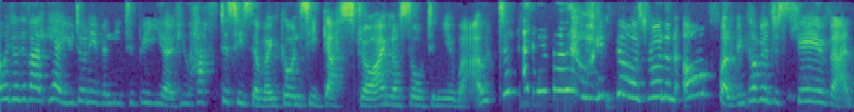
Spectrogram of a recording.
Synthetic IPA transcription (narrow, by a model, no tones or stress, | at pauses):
awɛdnəðəvɛlˠjɛjədõw̃ntiːvə̃nːiːd̚tʰəbihəɪfjəhaftəsiːsə̃mwɔ̃nɡoːə̃nsiːɡastɹɔãj̃mnɔtsɔːtɪ̃njua̰wtaɪvɛlˠmajɡɔ̥ʃvəːnə̃nɔfəlˠviːnkʰɔvjɔnd͡ʒəstɬeːva̰n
